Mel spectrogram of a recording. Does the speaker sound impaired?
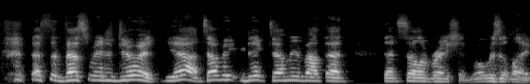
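No.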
